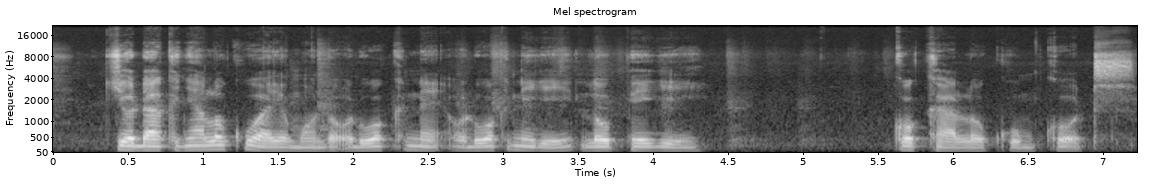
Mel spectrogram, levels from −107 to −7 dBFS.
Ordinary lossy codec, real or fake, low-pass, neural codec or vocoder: none; real; none; none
